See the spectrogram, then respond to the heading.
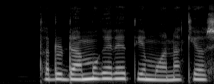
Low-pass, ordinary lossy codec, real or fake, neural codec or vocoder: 19.8 kHz; none; real; none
